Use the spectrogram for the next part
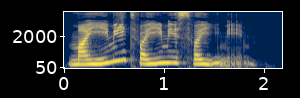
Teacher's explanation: the plural ending is going to be a stressed ими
